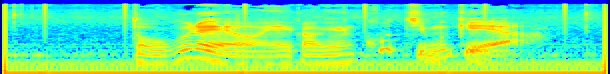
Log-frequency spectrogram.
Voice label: "dokure", awaji-ben

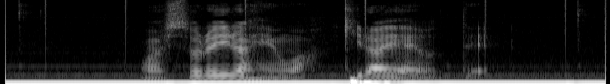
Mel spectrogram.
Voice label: "yotte", awaji-ben

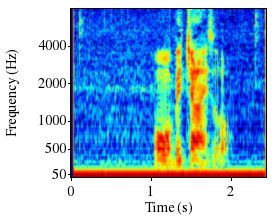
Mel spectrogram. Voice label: "betyanai", awaji ben

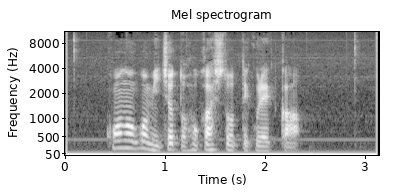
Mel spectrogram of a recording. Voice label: "hokasu", awaji-ben

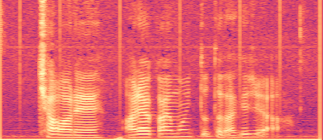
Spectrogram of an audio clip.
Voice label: "chaware", awaji-ben

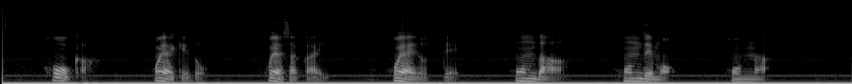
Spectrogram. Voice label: "houka", awaji ben

